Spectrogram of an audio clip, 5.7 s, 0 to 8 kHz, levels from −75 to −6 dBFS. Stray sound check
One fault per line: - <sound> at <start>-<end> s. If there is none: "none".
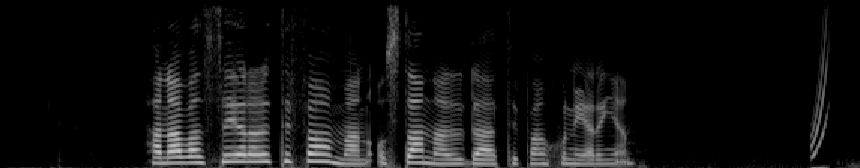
- chirp at 5.4-5.5 s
